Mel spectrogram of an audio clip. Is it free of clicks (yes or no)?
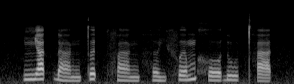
yes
